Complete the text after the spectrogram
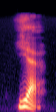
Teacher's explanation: In rapid spoken Quebecois, il est often reduces to a single sound. Yeah. The phrase becomes yet amusant. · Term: reduction of third-person pronouns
